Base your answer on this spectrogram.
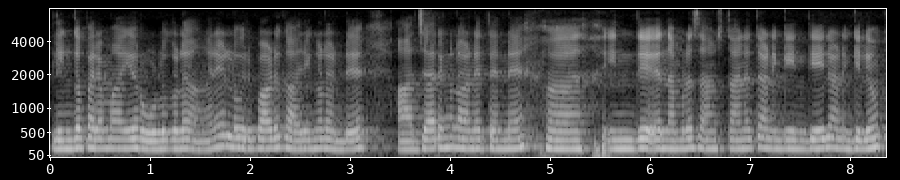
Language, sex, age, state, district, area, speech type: Malayalam, female, 45-60, Kerala, Kozhikode, urban, spontaneous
